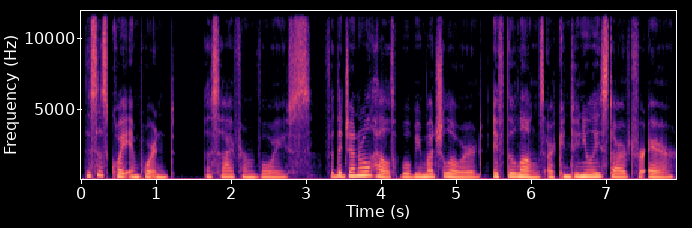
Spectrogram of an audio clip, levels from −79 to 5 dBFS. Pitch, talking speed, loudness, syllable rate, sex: 220 Hz, 175 wpm, -17 LUFS, 5.3 syllables/s, female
